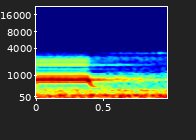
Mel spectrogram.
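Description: Inside the video game Fallout: Frontier, a steady electronic alarm tone buzzes loudly, then drops away abruptly midway through a brief burst, leaving a fainter hum behind.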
